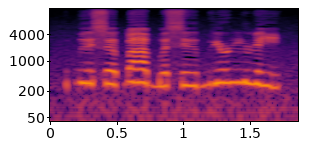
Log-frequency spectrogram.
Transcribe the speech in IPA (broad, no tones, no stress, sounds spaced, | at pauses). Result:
ɓ ɨ s ə ɓ a b ə s ɨ b y ɹ ŋ y ɳ i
